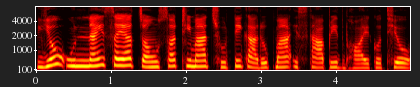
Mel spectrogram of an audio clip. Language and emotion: Nepali, neutral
